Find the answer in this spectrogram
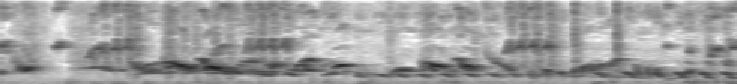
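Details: White-rumped shama from the Pining area of Leuser, Gayo Lues regency, Aceh, captive-bred stock, a bird said to mimic surrounding sounds with sharp notes and long breath; continuous varied song of rich whistled phrases and harsh chattering notes, rising and falling.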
